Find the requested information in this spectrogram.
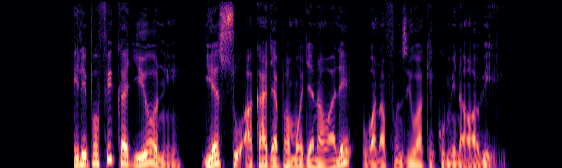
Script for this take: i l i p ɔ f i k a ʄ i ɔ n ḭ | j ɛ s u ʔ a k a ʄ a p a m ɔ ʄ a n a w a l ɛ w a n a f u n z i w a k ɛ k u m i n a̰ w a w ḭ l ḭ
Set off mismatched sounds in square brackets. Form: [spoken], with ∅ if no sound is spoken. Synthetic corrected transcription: i l i p ɔ f i k a ʄ i ɔ n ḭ | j ɛ s u ʔ a k a ʄ a p a m ɔ ʄ a n a w a l ɛ w a n a f u n z i w a k ɛ k u m i n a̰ w a w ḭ l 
